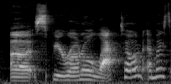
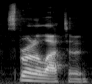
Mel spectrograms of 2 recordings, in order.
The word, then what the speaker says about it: spironolactone: spironolactone. How do you say that? – Spironolactone, yes.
